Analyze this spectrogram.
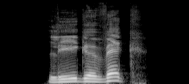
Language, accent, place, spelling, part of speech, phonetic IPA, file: German, Germany, Berlin, lege weg, verb, [ˌleːɡə ˈvɛk], De-lege weg.ogg
- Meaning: inflection of weglegen: 1. first-person singular present 2. first/third-person singular subjunctive I 3. singular imperative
